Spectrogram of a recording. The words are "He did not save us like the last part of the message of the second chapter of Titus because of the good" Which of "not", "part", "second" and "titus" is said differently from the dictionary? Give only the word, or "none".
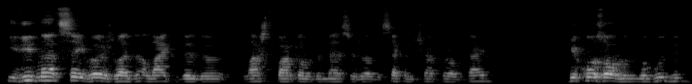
titus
